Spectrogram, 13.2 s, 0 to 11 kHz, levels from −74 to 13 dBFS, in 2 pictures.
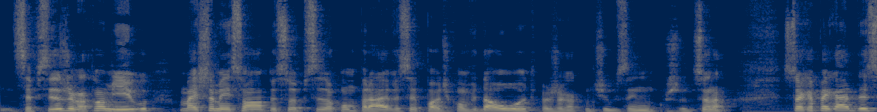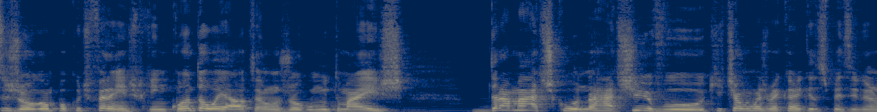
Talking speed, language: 235 wpm, Portuguese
